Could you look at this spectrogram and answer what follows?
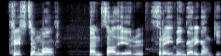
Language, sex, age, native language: Icelandic, male, 20-29, Icelandic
